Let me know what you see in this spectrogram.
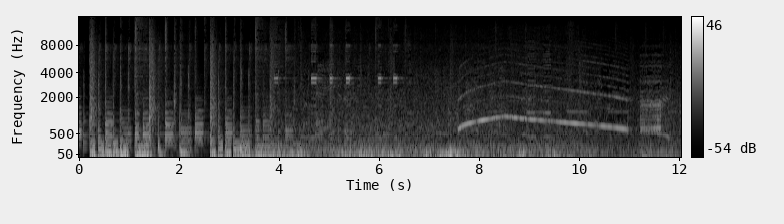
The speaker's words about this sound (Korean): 네, 여기저기서 울리는 여기저기서 울리는 사이렌 소리. 제가 지금 나와 있는 이곳은 페어팩스 카운티에 있는 첸틀리 도서관입니다.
